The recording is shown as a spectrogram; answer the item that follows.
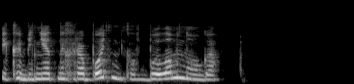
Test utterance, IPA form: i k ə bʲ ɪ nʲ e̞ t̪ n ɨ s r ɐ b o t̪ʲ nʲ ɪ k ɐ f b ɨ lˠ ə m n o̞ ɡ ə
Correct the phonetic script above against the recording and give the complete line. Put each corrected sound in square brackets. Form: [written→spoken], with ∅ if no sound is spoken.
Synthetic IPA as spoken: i k ə bʲ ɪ nʲ e̞ t̪ n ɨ [s→x] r ɐ b o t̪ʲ nʲ ɪ k [ɐ→ə] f b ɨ lˠ ə m n o̞ ɡ ə

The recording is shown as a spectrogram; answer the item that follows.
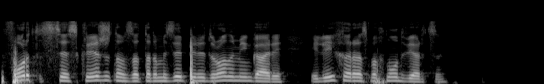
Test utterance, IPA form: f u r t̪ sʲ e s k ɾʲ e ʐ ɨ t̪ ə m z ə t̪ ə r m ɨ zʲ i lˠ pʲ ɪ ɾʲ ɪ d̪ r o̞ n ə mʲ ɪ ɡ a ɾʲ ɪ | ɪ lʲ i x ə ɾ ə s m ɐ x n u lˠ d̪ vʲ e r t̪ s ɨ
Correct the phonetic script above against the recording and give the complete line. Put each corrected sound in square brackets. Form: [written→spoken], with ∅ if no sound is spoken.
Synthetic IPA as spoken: f [u→o] r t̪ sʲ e s k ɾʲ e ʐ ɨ t̪ ə m z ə t̪ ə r m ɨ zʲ i lˠ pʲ ɪ ɾʲ ɪ d̪ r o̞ n ə mʲ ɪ ɡ a ɾʲ ɪ | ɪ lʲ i x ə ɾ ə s m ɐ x n u lˠ d̪ vʲ e r t̪ s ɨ

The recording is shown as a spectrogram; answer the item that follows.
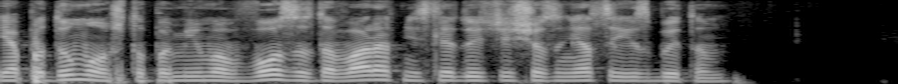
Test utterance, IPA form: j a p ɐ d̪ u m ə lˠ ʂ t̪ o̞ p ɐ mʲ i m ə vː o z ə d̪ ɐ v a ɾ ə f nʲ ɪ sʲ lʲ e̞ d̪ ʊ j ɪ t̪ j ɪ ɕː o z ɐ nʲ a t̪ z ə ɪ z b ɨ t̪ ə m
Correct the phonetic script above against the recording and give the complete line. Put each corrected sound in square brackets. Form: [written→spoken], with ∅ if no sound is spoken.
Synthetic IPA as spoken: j a p ɐ d̪ u m ə lˠ ʂ t̪ o̞ p ɐ mʲ i m ə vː o z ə [d̪→t̪] ɐ v a ɾ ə f nʲ ɪ sʲ lʲ e̞ d̪ ʊ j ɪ t̪ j ɪ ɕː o z ɐ nʲ a t̪ [z→s] ə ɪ z b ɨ t̪ ə m

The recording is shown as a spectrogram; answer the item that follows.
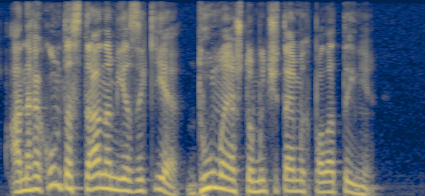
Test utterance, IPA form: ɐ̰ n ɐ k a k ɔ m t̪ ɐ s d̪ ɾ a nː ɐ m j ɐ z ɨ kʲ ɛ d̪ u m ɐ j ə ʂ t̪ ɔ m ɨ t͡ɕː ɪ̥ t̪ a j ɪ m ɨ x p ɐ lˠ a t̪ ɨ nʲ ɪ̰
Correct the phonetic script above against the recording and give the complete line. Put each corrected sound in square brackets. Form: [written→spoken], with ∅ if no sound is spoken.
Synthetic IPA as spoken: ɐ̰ n ɐ k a k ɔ m t̪ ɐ s [d̪→t̪] ɾ a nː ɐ m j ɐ z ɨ kʲ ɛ d̪ u m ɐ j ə ʂ t̪ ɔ m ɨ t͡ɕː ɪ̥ t̪ a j ɪ m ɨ x p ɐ lˠ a t̪ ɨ nʲ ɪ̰

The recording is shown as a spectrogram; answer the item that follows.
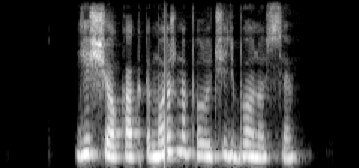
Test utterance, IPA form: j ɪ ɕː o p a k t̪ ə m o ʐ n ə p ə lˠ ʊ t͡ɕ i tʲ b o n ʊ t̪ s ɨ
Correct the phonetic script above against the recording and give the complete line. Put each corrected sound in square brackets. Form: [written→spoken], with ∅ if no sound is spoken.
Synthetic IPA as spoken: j ɪ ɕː o [p→k] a k t̪ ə m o ʐ n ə p ə lˠ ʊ t͡ɕ i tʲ b o n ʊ [t̪→∅] s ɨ

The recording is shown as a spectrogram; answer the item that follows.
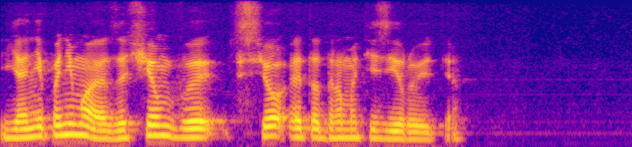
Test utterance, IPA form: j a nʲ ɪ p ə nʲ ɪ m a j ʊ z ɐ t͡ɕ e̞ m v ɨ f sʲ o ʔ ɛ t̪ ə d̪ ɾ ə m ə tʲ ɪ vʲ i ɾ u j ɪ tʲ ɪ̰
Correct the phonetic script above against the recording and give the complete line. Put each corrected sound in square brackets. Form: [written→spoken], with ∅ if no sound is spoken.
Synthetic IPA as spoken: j a nʲ ɪ p ə nʲ ɪ m a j ʊ z ɐ t͡ɕ e̞ m v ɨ f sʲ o ʔ ɛ t̪ ə d̪ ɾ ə m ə tʲ ɪ [vʲ→zʲ] i ɾ [u→ʊ] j ɪ tʲ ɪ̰

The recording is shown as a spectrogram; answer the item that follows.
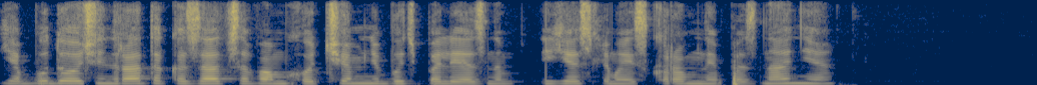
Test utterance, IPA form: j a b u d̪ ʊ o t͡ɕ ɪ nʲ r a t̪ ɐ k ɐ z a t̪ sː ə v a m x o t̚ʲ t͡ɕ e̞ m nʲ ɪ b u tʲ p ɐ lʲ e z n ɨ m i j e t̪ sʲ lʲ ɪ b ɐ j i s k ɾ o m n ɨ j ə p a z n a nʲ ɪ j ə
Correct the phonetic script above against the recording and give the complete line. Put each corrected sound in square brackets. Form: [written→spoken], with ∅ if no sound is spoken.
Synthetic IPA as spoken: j a b u d̪ ʊ o t͡ɕ ɪ nʲ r a t̪ ɐ k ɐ z a t̪ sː ə v a m x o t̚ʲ t͡ɕ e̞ m nʲ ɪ b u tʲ p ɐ lʲ e z n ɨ m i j e [t̪→∅] sʲ lʲ ɪ [b→m] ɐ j i s k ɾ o m n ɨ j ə p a z n a nʲ ɪ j ə

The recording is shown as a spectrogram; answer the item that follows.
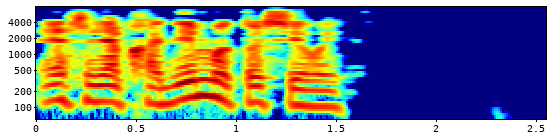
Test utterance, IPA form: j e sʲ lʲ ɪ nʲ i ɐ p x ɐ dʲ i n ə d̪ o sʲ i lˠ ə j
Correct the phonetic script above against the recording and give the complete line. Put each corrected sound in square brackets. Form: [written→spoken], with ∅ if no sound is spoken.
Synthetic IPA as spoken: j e sʲ lʲ ɪ nʲ [i→ɪ] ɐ p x ɐ dʲ i [n→m] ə [d̪→t̪] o sʲ i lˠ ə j

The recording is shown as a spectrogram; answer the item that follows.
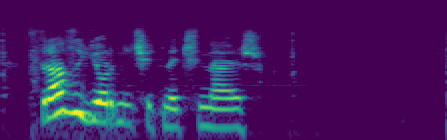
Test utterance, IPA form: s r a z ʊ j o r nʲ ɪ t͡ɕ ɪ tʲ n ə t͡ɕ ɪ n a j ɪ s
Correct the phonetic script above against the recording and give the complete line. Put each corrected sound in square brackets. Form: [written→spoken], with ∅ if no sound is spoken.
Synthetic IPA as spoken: s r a z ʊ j o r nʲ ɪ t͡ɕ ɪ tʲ n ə t͡ɕ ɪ n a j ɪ [s→ʂ]

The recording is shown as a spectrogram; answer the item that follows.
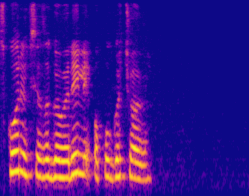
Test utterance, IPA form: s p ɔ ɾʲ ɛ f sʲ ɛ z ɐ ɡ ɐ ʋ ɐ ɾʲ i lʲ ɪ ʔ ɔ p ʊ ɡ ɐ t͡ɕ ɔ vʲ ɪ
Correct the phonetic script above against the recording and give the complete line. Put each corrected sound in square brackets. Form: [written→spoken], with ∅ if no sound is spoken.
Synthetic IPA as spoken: s [p→k] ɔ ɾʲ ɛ f sʲ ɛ z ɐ ɡ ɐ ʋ ɐ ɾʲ i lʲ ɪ ʔ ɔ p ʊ ɡ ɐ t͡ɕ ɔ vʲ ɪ

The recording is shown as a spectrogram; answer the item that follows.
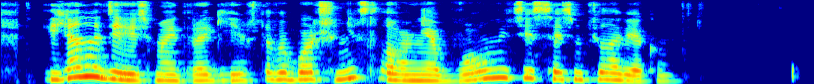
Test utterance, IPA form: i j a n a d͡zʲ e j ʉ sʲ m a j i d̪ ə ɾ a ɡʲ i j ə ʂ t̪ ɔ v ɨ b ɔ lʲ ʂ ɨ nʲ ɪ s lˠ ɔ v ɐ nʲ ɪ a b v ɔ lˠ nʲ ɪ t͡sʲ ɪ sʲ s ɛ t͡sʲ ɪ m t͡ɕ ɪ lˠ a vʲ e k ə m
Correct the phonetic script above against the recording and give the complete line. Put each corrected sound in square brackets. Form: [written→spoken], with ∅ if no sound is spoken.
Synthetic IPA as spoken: i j a n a d͡zʲ e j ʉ sʲ m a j i d̪ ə ɾ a ɡʲ i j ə ʂ t̪ ɔ v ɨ b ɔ lʲ ʂ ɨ nʲ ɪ s lˠ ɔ v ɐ nʲ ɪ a b v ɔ lˠ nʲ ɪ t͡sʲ ɪ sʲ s ɛ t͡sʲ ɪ m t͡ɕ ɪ lˠ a vʲ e k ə m

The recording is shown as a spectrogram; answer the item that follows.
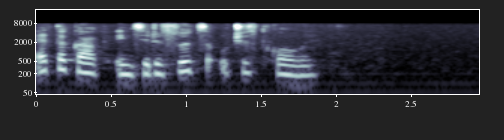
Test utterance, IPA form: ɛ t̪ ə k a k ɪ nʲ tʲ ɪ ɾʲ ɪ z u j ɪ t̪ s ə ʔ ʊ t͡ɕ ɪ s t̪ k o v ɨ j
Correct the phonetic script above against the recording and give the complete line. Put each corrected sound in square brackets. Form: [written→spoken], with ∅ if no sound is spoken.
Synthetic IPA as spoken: ɛ t̪ ə k a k ɪ nʲ tʲ ɪ ɾʲ ɪ [z→s] u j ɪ t̪ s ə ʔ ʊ t͡ɕ ɪ s t̪ k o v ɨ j

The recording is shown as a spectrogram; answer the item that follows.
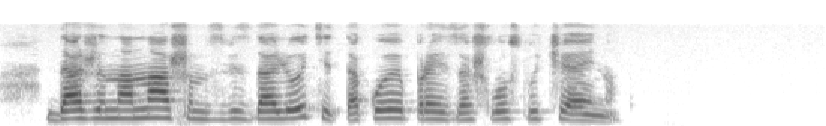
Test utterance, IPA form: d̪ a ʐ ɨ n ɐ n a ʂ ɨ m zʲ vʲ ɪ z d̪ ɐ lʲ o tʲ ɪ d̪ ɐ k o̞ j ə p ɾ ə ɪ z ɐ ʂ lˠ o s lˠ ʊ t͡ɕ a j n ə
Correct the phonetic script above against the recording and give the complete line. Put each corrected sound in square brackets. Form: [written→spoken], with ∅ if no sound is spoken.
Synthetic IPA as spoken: d̪ a ʐ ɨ n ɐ n a ʂ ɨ m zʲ vʲ ɪ z d̪ ɐ lʲ o tʲ ɪ [d̪→t̪] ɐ k o̞ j ə p ɾ ə ɪ z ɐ ʂ lˠ o s lˠ ʊ t͡ɕ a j n ə

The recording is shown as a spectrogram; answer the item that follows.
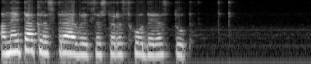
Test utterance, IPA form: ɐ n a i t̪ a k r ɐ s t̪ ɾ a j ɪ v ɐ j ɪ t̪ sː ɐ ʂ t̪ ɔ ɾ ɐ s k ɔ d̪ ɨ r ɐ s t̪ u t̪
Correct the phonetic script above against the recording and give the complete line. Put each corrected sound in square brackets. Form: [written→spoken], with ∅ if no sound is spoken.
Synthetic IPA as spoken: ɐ n a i t̪ a k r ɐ s t̪ ɾ a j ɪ v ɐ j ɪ t̪ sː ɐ ʂ t̪ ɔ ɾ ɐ s [k→x] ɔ d̪ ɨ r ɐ s t̪ u t̪

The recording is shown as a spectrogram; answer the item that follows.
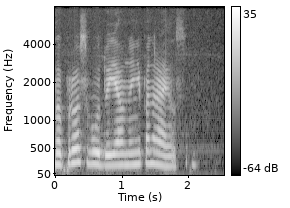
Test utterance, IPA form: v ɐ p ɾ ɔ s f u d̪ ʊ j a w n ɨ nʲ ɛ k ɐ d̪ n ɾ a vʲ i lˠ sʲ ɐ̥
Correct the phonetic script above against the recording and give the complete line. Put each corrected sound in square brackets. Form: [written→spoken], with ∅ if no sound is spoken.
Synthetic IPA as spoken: v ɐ p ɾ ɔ s [f→v] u d̪ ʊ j a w n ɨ nʲ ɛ [k→p] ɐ [d̪→∅] n ɾ a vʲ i lˠ sʲ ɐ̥

